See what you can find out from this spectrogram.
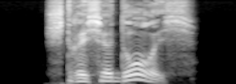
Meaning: first/third-person singular subjunctive II of durchstreichen
- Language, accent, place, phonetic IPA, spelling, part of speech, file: German, Germany, Berlin, [ˌʃtʁɪçə ˈdʊʁç], striche durch, verb, De-striche durch.ogg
